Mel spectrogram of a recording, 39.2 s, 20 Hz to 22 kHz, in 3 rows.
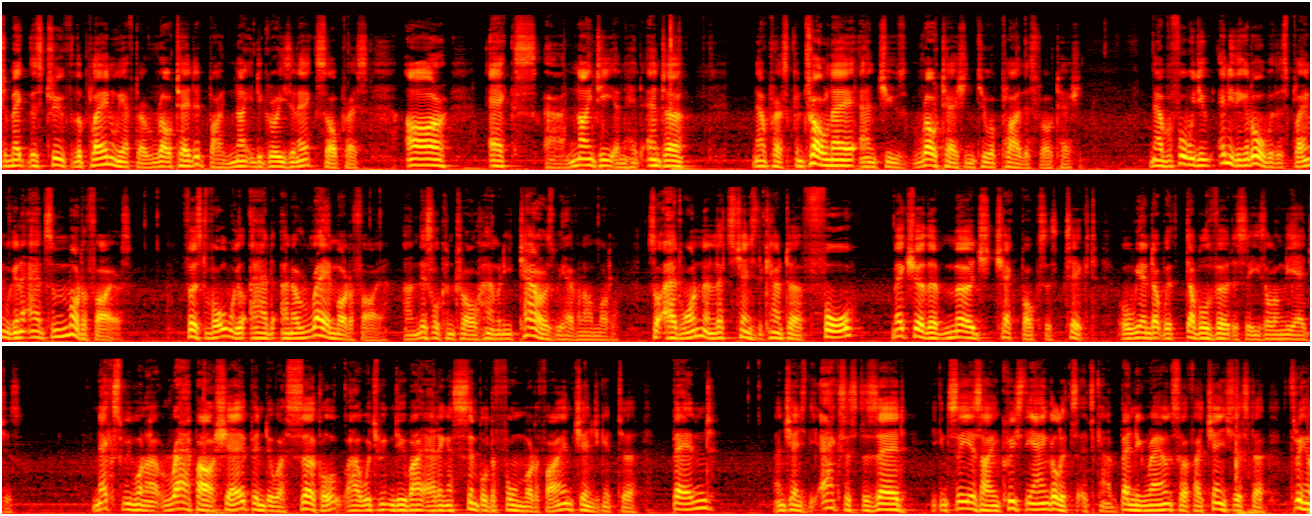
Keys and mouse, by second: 2.5 middle click, 3.6 r, 8.5 ctrl+a, 11.0 shift+middle click, 12.4 middle click, 14.5 click, 15.4-16.8 drag, 17.9-19.0 shift+middle drag, 20.7 click, 21.1 click, 22.0-23.9 middle drag, 25.1 click, 28.1 click, 29.6-31.9 drag, 33.6 click, 35.5 click, 37.0-39.2 drag.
